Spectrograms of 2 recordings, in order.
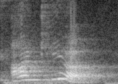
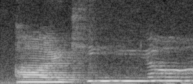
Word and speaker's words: IKEA: I'm like, that cannot possibly be from IKEA, but yeah, no, it's IKEA. That's not how you say it. IKEA.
